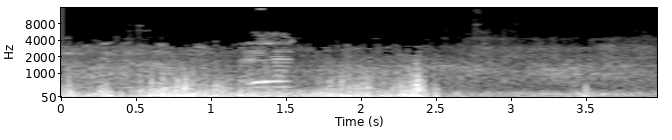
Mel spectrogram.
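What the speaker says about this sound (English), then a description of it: "this breeze is steady picking up here in Arizona" Steady wind at an outdoor park launch site in Arizona, set up for a small model rocket launch: a broad low rumble of buffeting against the microphone that eases partway through, with someone speaking over it.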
